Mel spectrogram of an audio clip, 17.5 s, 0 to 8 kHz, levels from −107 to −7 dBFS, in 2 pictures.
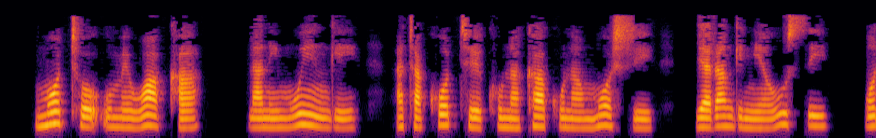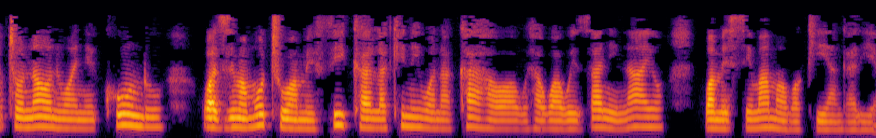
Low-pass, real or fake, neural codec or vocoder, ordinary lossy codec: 7.2 kHz; fake; codec, 24 kHz, 0.5 kbps, DualCodec; MP3, 24 kbps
